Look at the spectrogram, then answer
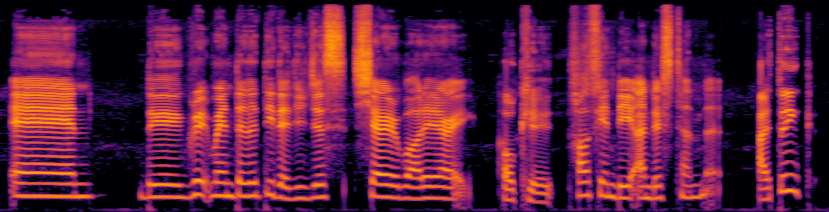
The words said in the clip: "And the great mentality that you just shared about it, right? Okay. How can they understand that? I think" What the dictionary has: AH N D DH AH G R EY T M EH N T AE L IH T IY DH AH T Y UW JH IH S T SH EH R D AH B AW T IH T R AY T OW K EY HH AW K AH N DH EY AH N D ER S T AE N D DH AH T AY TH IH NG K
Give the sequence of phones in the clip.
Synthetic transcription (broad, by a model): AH N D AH G R EY T M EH N T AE L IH T IY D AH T Y UW JH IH S SH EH R AH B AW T IH T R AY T OW K EY HH AW K AH N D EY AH N D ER S T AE N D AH T AY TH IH NG K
